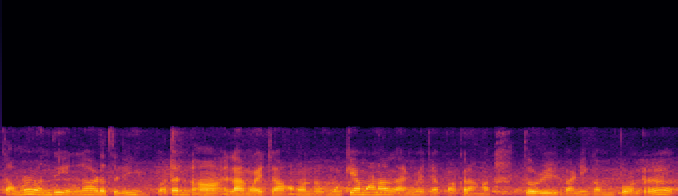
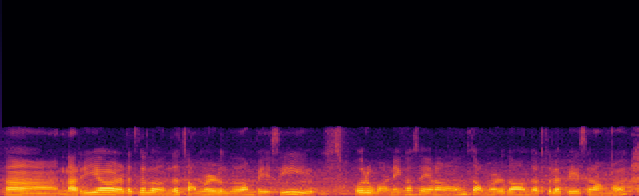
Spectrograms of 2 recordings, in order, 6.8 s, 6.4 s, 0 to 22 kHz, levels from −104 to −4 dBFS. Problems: constant background noise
